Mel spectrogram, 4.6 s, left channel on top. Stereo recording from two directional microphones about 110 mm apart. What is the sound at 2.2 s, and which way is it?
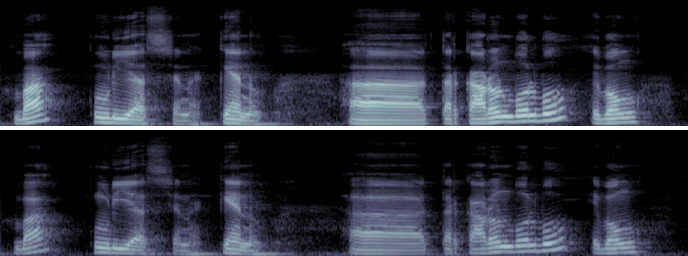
Speech, 40° left (ahead or behind).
